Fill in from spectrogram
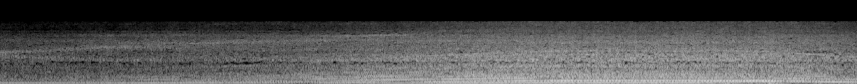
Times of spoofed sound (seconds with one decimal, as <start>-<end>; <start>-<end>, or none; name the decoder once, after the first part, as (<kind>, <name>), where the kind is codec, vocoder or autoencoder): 0.0-3.8 (autoencoder, DAC-VAE); 4.4-8.6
